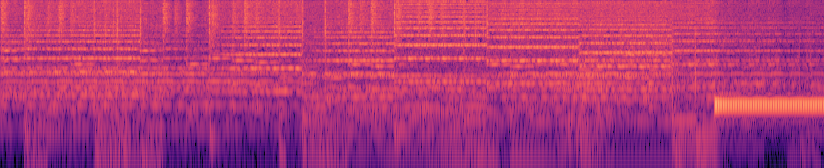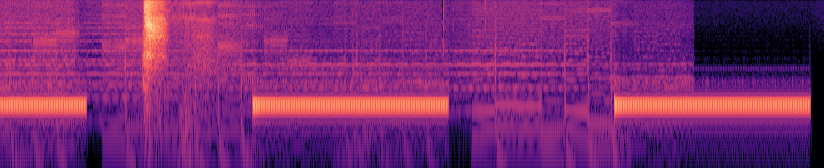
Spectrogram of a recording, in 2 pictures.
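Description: Telephone dial tone while placing a call: a steady, sustained tone sounds three times, each lasting about two seconds with short gaps between, after a busy stretch of other sound.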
